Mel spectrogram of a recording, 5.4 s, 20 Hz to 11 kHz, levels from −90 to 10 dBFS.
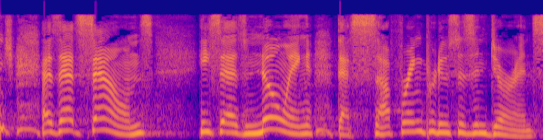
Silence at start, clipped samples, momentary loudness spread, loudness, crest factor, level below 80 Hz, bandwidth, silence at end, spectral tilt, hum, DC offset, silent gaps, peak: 0 s; under 0.1%; 7 LU; -16 LUFS; 18 dB; -66 dBFS; 8 kHz; 0 s; -3 dB/octave; none; under 0.1%; none; 0 dBFS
